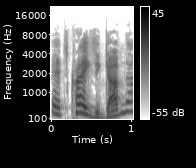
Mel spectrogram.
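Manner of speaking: bad, half-hearted fake British accent. Joking along with the other speaker: bad put-on British accent. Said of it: "Walkabout ain't even British".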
